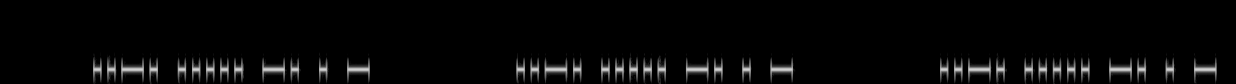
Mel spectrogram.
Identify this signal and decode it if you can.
Morse code, heard as a keyed tone, about 17 wpm, 700 Hz. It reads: F5NET F5NET F5NET
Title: DXCC-100 Call Signs - 5 Characters - Repeated 3x - 17wpm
